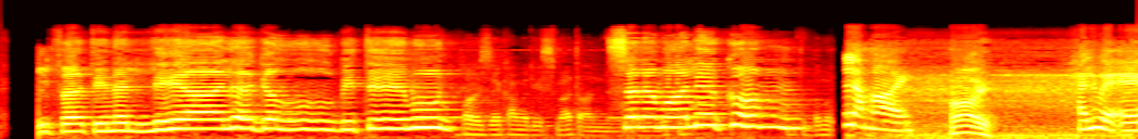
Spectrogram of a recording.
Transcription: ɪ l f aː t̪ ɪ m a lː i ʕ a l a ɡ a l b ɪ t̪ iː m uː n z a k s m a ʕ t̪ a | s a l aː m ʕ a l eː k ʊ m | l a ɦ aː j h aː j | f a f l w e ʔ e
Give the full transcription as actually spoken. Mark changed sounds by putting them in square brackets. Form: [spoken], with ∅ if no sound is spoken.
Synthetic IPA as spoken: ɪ l f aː t̪ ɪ [n] a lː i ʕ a l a ɡ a l b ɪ t̪ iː m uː n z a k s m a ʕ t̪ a | s a l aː m ʕ a l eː k ʊ m | l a ɦ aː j h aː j | [ħ] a [∅] l w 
